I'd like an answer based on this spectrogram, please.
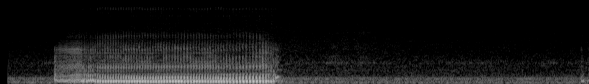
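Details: Pug asleep under a hanger rack as usual, snoring loudly: one rough, fluttering, deep snore lasting about two seconds, then a quiet room.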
